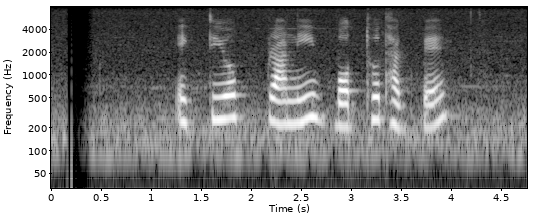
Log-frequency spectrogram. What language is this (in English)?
Bangla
